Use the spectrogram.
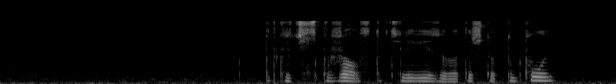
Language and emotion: Russian, angry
